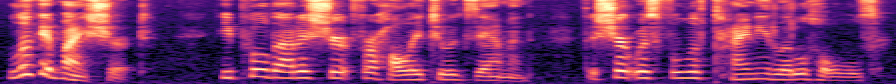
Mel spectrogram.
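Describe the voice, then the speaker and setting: A woman's voice: on the low side, lively intonation, quick pace. A woman reading her own fiction aloud as scripted story narration.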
